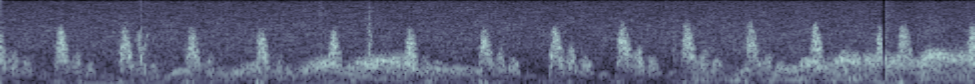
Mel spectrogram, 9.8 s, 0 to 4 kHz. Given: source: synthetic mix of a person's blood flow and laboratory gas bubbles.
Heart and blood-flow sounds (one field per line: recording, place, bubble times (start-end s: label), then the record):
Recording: Doppler ultrasound of blood flow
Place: subclavian vein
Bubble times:
1.33-1.48 s: bubbles
From the record:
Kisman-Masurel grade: 112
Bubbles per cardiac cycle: 1 to 2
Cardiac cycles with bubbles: 1 to 10%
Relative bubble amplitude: moderate (0.250 to 0.450)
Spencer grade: 1 (occasional bubble signal discernible with the cardiac motion signal, with majority of cardiac periods free of bubbles)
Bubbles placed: anywhere in the cardiac cycle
